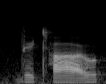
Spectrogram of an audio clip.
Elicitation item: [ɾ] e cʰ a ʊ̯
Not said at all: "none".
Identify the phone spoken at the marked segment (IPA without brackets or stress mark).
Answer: d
